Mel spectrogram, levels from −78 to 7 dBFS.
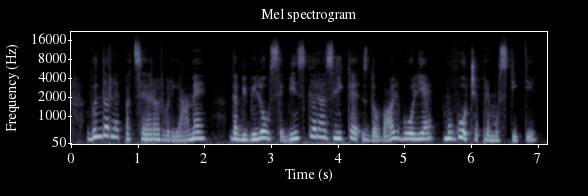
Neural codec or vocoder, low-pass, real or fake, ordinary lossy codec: vocoder, 44.1 kHz, 128 mel bands, Pupu-Vocoder; 19.8 kHz; fake; none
